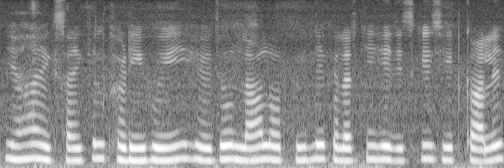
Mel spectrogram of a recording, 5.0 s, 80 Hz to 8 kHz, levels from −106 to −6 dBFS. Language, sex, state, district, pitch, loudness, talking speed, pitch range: Hindi, female, Bihar, Patna, 230 Hz, -13 LUFS, 190 wpm, 220-240 Hz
